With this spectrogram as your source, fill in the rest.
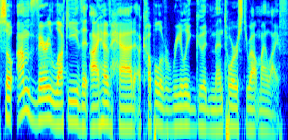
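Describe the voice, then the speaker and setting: In a very clean recording with a silent background, a man with an American accent and a plain, everyday voice speaks at a fairly low pitch and a moderate pace, with ordinary pitch variation. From US Midwest, Granite City, Illinois (St. Louis area). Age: 40s. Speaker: MMA commentator and whiskey business owner. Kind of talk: casual chat.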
